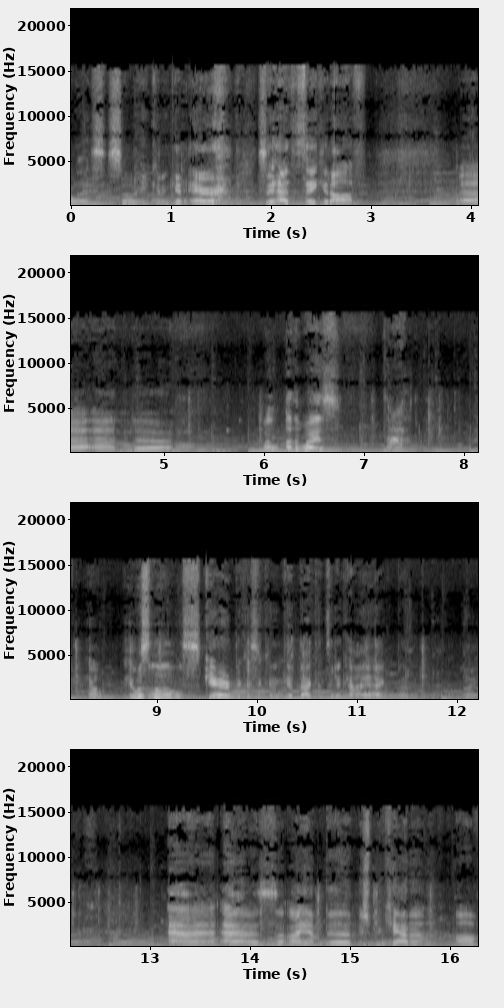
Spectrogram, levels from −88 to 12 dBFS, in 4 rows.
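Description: No technical faults are audible anywhere in this audio.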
